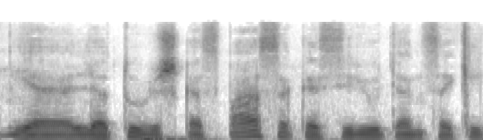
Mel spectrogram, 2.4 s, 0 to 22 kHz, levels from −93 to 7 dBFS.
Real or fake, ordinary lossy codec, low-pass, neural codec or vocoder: fake; MP3, 48 kbps; 14.4 kHz; autoencoder, 48 kHz, 128 numbers a frame, DAC-VAE, trained on Japanese speech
